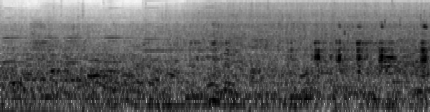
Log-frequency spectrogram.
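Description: The water fountain in front of the Spanish Steps in Rome splashes in a steady, even rush of sound, with a low hum underneath and a few faint, short quacking calls near the end.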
